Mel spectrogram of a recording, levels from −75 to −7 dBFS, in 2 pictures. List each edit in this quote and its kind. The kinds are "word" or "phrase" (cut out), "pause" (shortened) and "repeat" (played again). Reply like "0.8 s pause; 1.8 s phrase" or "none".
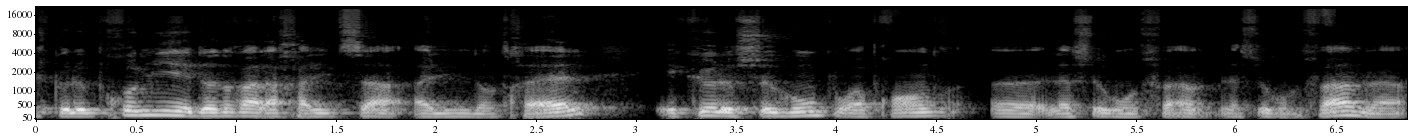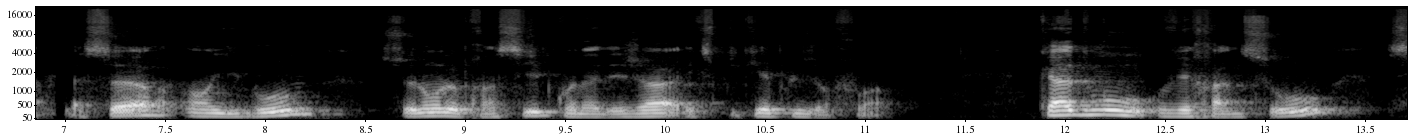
6.9 s pause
